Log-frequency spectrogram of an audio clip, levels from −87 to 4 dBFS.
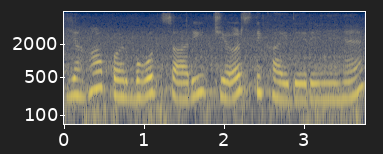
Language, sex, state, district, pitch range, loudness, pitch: Hindi, female, Punjab, Pathankot, 200-260 Hz, -16 LUFS, 225 Hz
